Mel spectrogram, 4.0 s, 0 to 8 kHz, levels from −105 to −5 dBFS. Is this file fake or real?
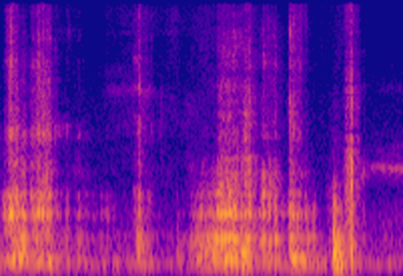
real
